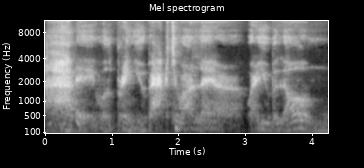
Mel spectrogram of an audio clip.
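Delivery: hissing, whispered monster creature voice. Narrating a creature speaking back to a player, in a hissing creature voice. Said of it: "it kind of hisses, and in Gnomish speaks back to you".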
